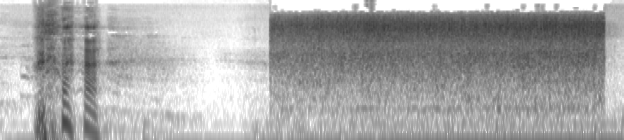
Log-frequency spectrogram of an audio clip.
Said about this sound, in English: You know, she's going to have the, you know, she's unwrapping the soap, turning on the water, and it's this almost like, you know, we're going to indulge here, right? She's very, very, very happy to be taking this shower.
